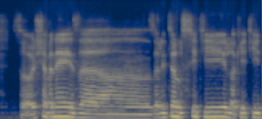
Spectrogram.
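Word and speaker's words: Chavanay: are sitting in in the and can you pronounce the town for me uh we are located in chavane so chavene is a little city located on the on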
